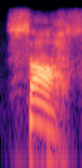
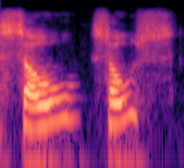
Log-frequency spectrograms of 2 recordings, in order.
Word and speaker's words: sauce: Sauce. Instead of so, it's an a sound.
